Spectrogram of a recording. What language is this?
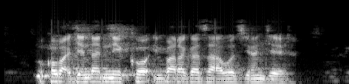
Kinyarwanda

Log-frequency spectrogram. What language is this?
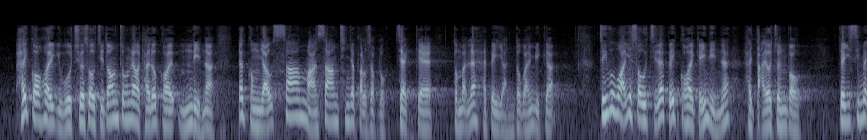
Cantonese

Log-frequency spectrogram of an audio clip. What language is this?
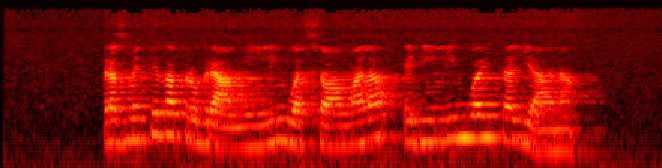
Italian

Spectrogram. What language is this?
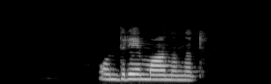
Mari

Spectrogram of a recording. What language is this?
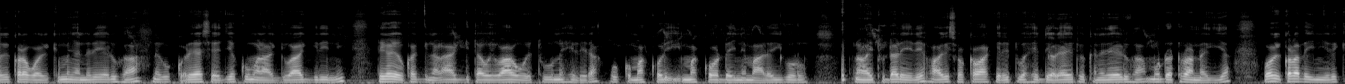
Kikuyu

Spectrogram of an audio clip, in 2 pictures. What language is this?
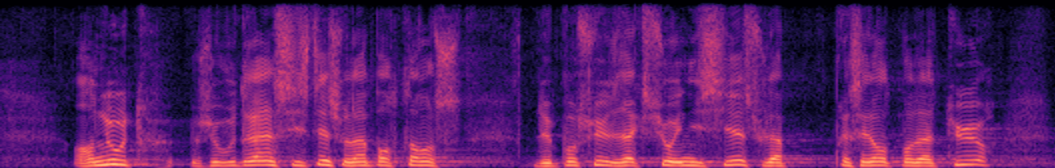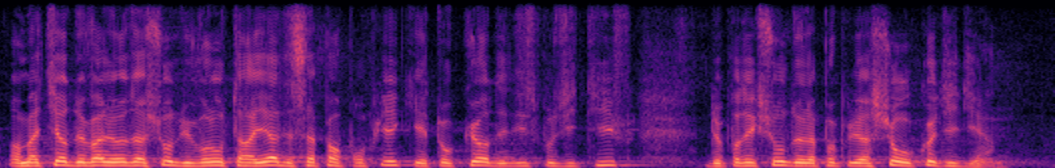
French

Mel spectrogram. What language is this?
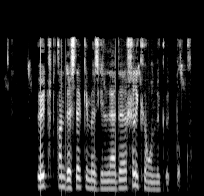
Uyghur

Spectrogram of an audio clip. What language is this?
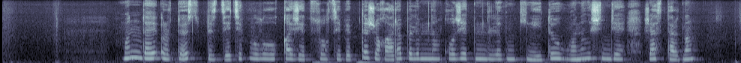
Kazakh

